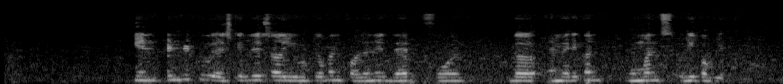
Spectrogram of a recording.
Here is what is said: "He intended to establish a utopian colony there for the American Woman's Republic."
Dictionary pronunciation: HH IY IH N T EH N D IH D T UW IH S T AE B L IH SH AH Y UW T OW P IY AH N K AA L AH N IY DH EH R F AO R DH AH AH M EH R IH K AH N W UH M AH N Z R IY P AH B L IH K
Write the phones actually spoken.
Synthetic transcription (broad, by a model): HH IY IH N T EH N D IH D T UW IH S T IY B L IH S AH Y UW T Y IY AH N K AA L AH N IY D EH R F AO R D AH AH M EH R IH K AH N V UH M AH N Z R IY P AH B L IH K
